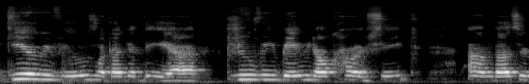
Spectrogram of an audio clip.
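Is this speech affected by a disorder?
Yes: cerebral palsy; both hands affected.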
